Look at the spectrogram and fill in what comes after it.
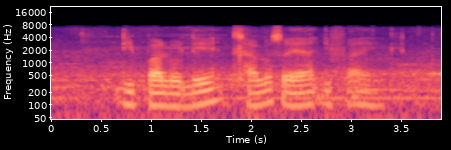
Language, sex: Tswana, male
